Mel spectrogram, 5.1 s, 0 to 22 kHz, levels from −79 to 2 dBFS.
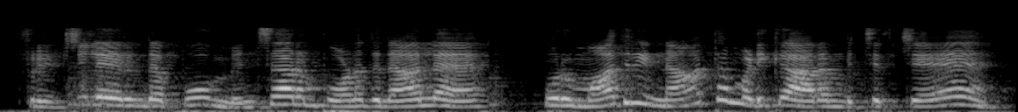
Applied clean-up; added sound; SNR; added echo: neural separator model SepFormer DNS4.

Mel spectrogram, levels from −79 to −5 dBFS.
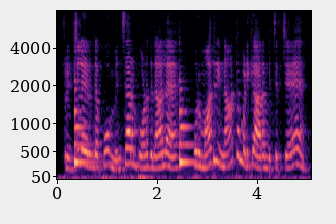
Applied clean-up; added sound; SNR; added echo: none; Bowed string instrument; 1 dB; reverberation time 0.4 s.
